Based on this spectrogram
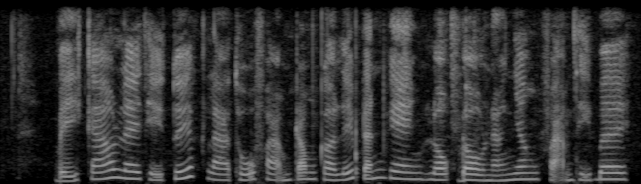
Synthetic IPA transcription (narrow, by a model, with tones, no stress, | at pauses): ɓḭ˧˨kaː˨˦wle˧t̪ʰḭ˧˨t̪wi˦˥ət̚laː˨˩t̪ʰu˧˩fa̰ː˧˨mt͡ɕɔ˧wŋ͡mkəː˨˩li˦˥p̚ɗa˨˦jŋ̟ɣɛː˧ŋlo˨˩t̚ɗo˨˩na̰ː˧˨nɲə˧nfa̰ː˧˨mt̪ʰḭ˧˨ɓe˧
